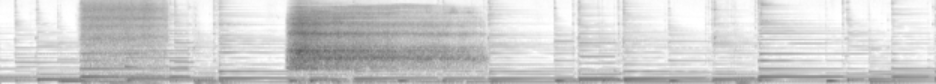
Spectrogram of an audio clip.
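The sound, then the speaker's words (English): A deep breath drawn in and let out comes as two breathy hisses. The first is brief and soft; the second is longer and louder and fades slowly. A steady tonal background lies beneath them. “She took another deep dragon breath in and out.”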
